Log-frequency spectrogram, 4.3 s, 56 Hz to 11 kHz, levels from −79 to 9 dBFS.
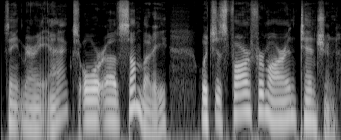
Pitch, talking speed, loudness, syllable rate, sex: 120 Hz, 170 wpm, -16 LUFS, 5.2 syllables/s, male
